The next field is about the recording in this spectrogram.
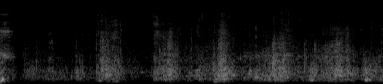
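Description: Boots crunch on loose rock as people climb a stony hillside near Lake Fryxell Camp in Antarctica, a steady series of gritty footsteps with a walking rhythm.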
